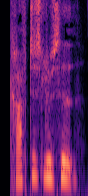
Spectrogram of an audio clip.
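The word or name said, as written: KRAFTESLØSHED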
